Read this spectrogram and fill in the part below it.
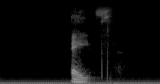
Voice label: "eighth", English

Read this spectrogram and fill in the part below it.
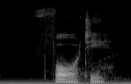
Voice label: "forty", English

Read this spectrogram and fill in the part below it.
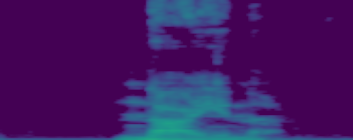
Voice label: "nine", English

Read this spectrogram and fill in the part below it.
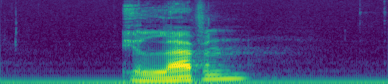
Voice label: "eleven", English

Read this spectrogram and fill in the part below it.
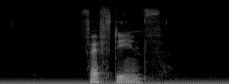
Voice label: "fifteenth", English

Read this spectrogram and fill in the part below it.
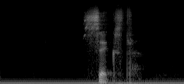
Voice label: "sixth", English

